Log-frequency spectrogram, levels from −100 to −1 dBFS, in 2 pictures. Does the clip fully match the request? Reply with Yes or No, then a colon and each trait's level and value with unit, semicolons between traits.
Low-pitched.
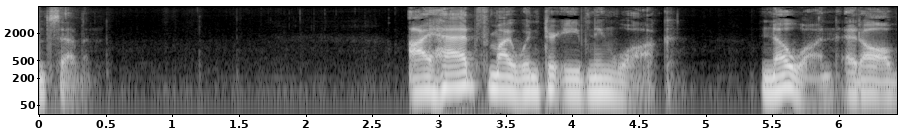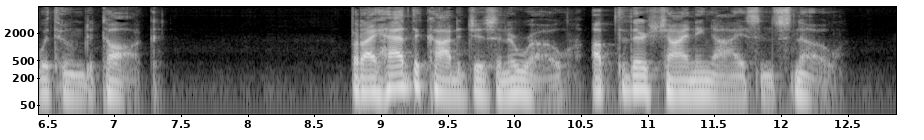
Yes: very low, 95 Hz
